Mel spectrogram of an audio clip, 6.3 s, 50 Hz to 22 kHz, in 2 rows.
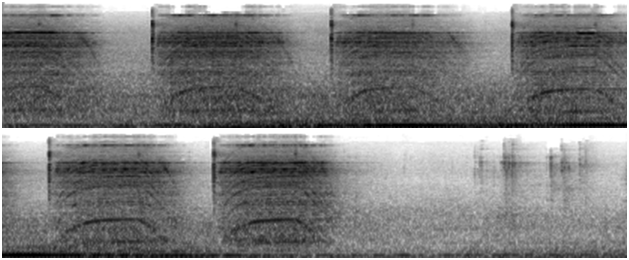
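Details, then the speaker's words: Royal Enfield Classic 350 not starting: starter motor spins but one-way sprag clutch bearing is worn and freewheels without engaging; steady motor whine with rapid ticking about three per second, fix is replacing the sprag clutch. "See that the starter motor is actually working. It's trying to rotate this one. But the bearing there is s. It's actually a oneway bearing. It should only be moving one side. This case it's already gone. So it is keep rotating on one side without engaging on this side."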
